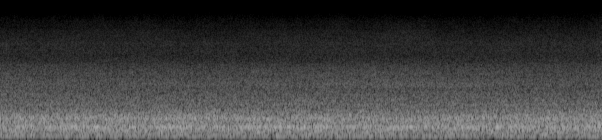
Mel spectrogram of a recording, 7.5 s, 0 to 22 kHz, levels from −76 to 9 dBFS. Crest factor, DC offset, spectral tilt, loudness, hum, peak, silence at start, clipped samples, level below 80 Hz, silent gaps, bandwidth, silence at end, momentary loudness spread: 12 dB; under 0.1%; -6 dB/octave; -24 LUFS; none; -12 dBFS; 0 s; under 0.1%; -42 dBFS; none; 17 kHz; 0 s; 1 LU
